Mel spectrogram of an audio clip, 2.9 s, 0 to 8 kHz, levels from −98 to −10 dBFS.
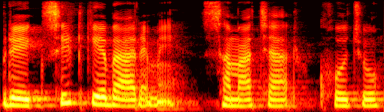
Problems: none marked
